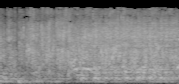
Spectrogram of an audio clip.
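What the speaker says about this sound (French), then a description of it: "Bravo, applaudissements encore." Dense, steady applause from an audience fills the hall at the grand finale of an accordion festival in Saint-Amand-sur-Sèvre, with no break across the short stretch.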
